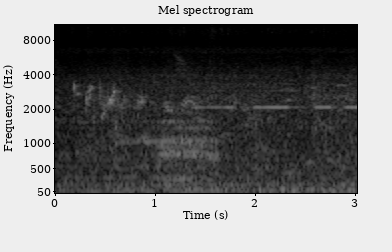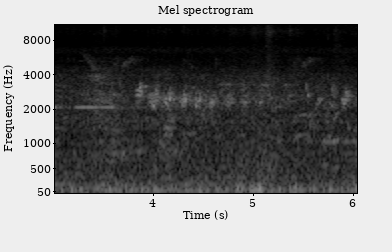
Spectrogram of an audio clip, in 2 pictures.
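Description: Small birds chirping in quick high twitters, with a thin steady whistled note held for about a second near the middle, over a faint low rumble.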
